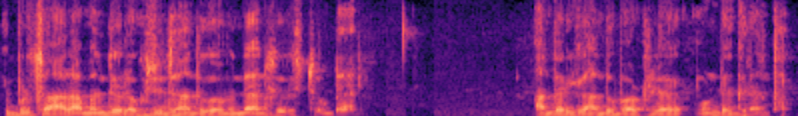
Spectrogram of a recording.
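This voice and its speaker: A man teaching a Sanskrit lesson, explaining grammar and slowly repeating sounds to show how to pronounce them, with rhetorical questions. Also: on the low side, mellow, husky. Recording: dull lo-fi recording.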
